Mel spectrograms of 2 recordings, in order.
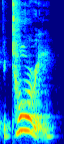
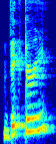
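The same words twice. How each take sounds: First: "victory" as vic-TOR-y; stress on middle syllable. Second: Said in the usual way. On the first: Shown as a demonstration. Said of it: "Do we say victory". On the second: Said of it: "which sounds more natural".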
